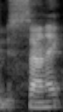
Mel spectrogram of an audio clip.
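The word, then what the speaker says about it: Sanek: Moving on to Sanic, which is spelled S-A-N-E-K, also known as Kensa, obviously.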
